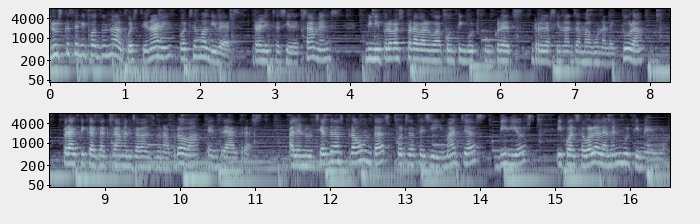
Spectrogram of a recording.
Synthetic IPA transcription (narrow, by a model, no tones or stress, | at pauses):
luskəsəlipɔt̪̚d̪unaːlˠkwəst̪junaɾipɔt̪seɾmɔlt̪d̪iβɛɾs | realid͡zasijoðəɡz̥aməns | binipɾɔβ̞əspəɾəβ̞aluakunt̪iŋɡut͡skuŋkɾet͡srələsiunad͡zəmbalˠɣ̞unələk̚t̪uɾəpɾak̚t̪ikəzðəɡzamənzaβ̞anzd̪unəpɾɔβ̞əent̪ɾealˠt̪ɾə̰s | ələnunsiat̪d̪ələspɾəɣunt̪əspɔd͡zəfəʒiːmad͡ʒəz | bið̞ioz | ikwalˠsəβɔlələmenmulˠt̪imɛðiə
